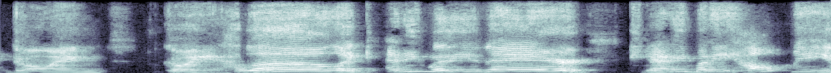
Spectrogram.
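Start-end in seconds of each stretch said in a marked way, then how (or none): 1.1-4.2 high-pitched call for anyone, not a full scream; retold cry for help. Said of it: "I started screaming, crying, going".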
